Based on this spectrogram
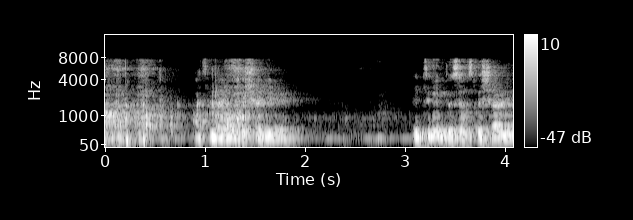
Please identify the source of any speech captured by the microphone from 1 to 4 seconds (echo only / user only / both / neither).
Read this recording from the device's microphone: echo only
